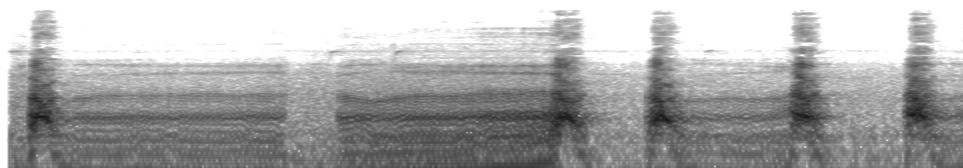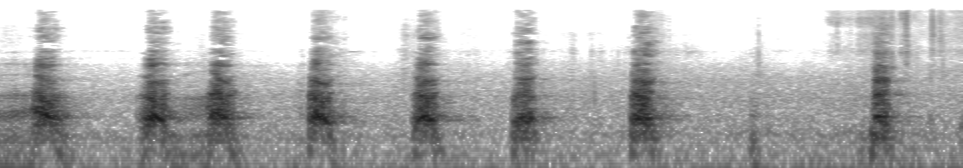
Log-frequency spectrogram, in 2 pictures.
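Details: A Chow Chow barks at statues, repeatedly, in short, deep, gruff bursts.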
